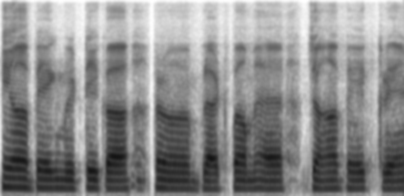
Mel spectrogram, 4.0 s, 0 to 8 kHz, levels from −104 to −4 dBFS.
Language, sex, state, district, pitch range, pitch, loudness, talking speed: Hindi, male, Punjab, Kapurthala, 120-130 Hz, 125 Hz, -17 LUFS, 190 wpm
